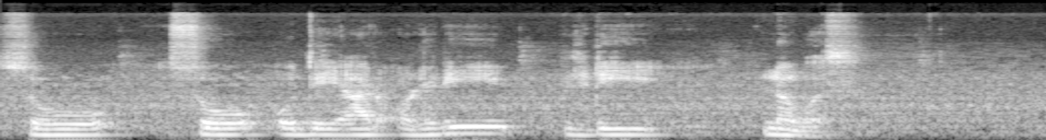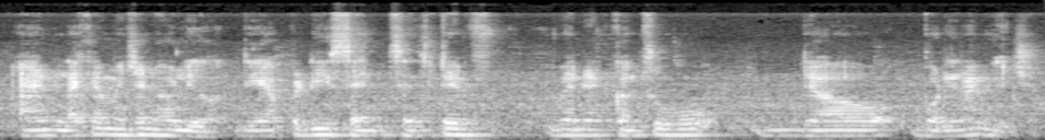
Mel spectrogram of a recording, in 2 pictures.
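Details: Adult man who has stammered since school and says he stammers more when speaking faster; his own speech, with repetitions: stuttering.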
